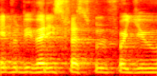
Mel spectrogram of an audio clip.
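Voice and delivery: ordinary talk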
